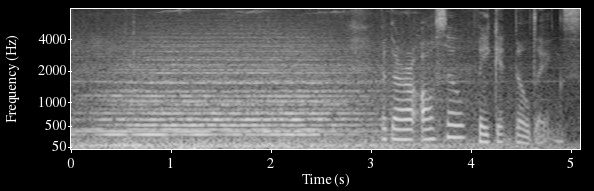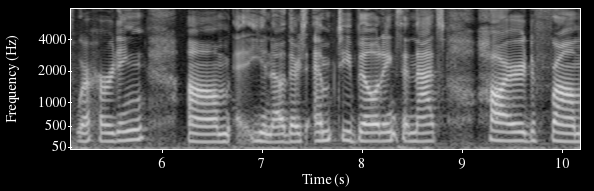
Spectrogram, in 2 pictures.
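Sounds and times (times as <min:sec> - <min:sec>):
train horn sounding in a small town in Coshocton, Ohio: 0:00.0 - 0:03.6
low rumbling rail noise of a train running through a small town: 0:00.0 - 0:05.8
speech: 0:03.1 - 0:10.1.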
